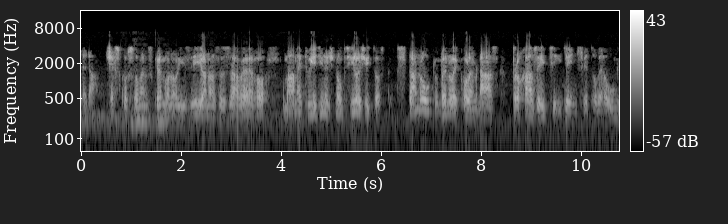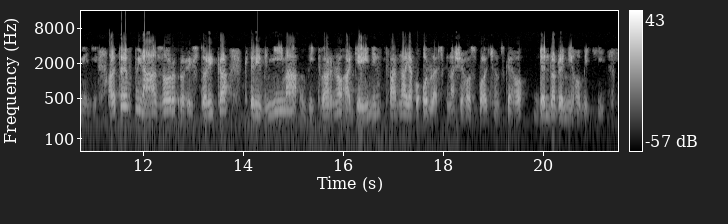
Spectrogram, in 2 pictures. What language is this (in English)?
Czech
